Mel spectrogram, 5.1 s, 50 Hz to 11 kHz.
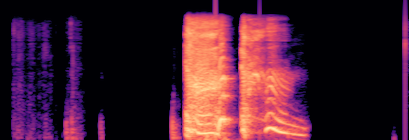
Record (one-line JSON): {"cough_length": "5.1 s", "cough_amplitude": 29001, "cough_signal_mean_std_ratio": 0.4, "survey_phase": "alpha (2021-03-01 to 2021-08-12)", "age": "45-64", "gender": "Female", "wearing_mask": "No", "symptom_none": true, "smoker_status": "Ex-smoker", "respiratory_condition_asthma": false, "respiratory_condition_other": false, "recruitment_source": "REACT", "submission_delay": "1 day", "covid_test_result": "Negative", "covid_test_method": "RT-qPCR"}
